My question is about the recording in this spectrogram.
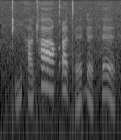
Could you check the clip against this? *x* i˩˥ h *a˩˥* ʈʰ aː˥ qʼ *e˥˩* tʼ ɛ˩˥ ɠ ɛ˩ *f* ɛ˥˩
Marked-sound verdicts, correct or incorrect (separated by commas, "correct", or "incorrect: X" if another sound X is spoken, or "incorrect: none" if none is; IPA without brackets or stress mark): incorrect: kʼ, correct, incorrect: ɛ˥˩, incorrect: h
